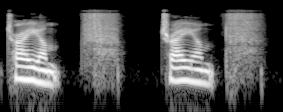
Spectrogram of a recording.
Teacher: That MF combination is unusual and kind of weird. So once your lips are closed for the M, triumph, then you open the top lip with your top teeth on your bottom lip and let air flow through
